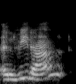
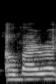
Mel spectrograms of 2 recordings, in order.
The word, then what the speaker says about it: Elvira: is I prefer and Vita Spanish pronunciation but Alvira English pronunciation is also just fine I currently work as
